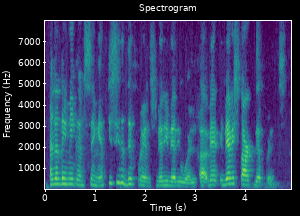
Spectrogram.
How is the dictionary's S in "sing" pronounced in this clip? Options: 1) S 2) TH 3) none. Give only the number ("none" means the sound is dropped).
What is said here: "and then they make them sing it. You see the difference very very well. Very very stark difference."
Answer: 1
